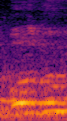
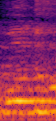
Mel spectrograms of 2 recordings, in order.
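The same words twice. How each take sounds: First: The first vowel is open and unrounded. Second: The first vowel is rounded, like o. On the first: The speaker calls it wrong. "বলবো না" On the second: The speaker calls it right. "বলবো"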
